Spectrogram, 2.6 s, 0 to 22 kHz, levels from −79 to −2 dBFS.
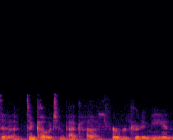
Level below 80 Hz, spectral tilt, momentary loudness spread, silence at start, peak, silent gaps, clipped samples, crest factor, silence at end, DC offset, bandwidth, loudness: -50 dBFS; -5 dB/octave; 6 LU; 0 s; -16 dBFS; none; under 0.1%; 16 dB; 0 s; under 0.1%; 7.4 kHz; -33 LUFS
